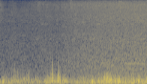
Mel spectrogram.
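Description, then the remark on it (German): Low, rumbling gusts of wind buffet a microphone, with soft rustling bursts rising and falling over about two seconds and no voices. “Also ein bisschen Wind kommt.”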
